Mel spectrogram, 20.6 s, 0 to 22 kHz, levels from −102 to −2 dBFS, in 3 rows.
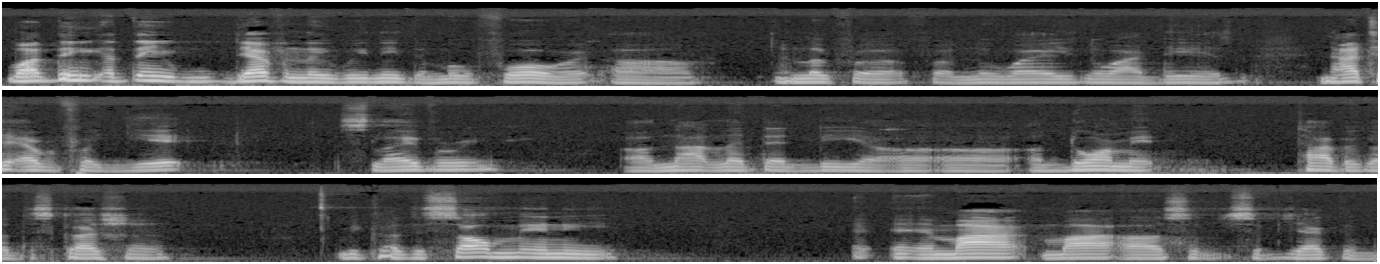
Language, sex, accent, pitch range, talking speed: English, male, American, 120-150 Hz, 135 wpm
